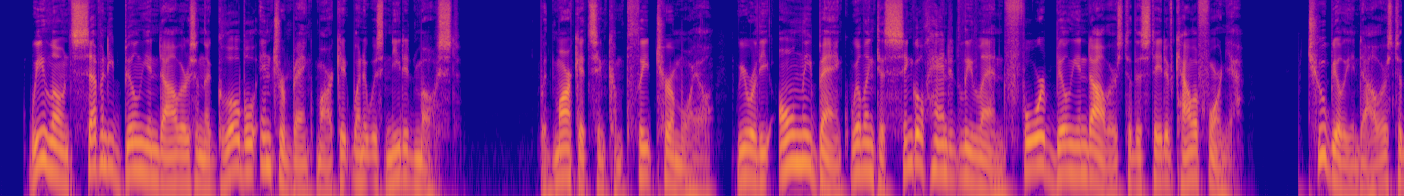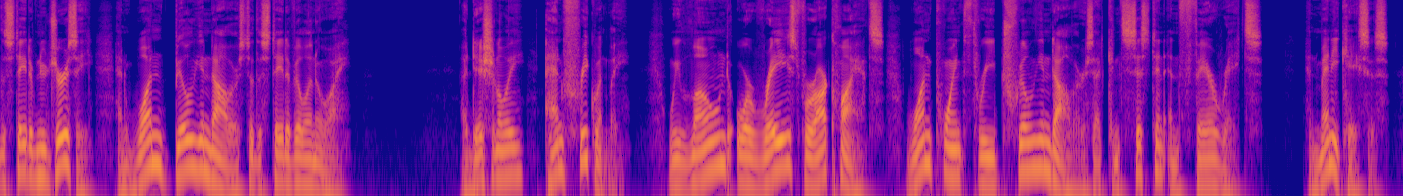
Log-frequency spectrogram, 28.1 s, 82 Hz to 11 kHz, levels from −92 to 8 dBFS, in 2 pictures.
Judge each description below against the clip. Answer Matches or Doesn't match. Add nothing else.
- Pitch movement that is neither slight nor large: Doesn't match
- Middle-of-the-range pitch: Doesn't match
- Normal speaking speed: Matches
